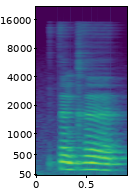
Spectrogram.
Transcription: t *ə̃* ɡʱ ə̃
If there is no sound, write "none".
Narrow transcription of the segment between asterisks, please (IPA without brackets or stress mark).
ə̃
